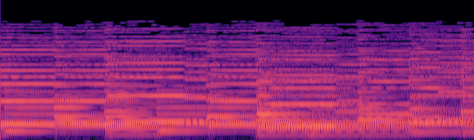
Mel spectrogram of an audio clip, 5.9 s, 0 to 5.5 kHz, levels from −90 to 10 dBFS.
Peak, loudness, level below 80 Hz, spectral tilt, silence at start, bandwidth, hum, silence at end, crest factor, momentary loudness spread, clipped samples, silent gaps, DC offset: -10 dBFS; -24 LUFS; -48 dBFS; -11.5 dB/octave; 0 s; 4 kHz; none; 0 s; 14 dB; 3 LU; under 0.1%; none; under 0.1%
